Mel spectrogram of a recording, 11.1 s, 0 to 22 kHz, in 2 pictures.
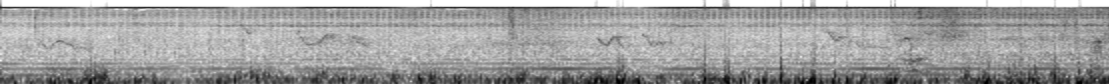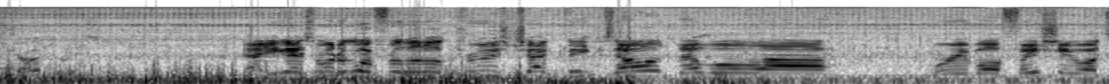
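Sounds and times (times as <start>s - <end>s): steady hum: 0.0s - 10.4s
wind buffeting microphone: 0.0s - 11.0s.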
